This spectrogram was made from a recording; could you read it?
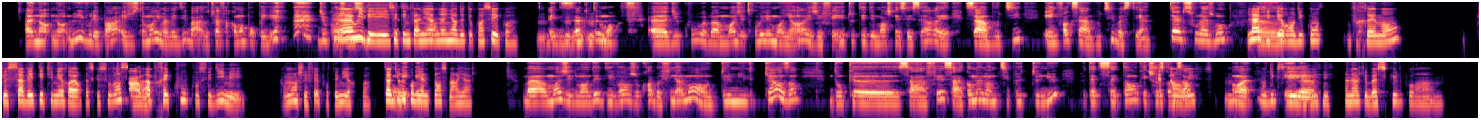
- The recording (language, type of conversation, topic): French, podcast, As-tu déjà transformé une erreur en opportunité ?
- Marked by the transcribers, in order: laugh; "manière-" said as "fanière"; stressed: "tel"; stressed: "vraiment"; tapping; laughing while speaking: "c'est"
